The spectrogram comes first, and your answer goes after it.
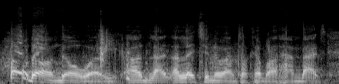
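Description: A man's voice: low-pitched, brisk, highs cut off, noisy background. A Nigerian-accented man in his forties presenting a morning TV show in an informal studio style.

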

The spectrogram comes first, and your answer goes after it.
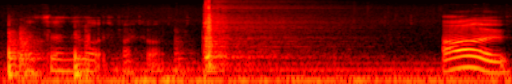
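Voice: medium pitch, steady tone, takes it slowly, loud music behind the voice. A scared horror game streamer giving casual gameplay commentary, muttering uneasily to themselves. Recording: loud buzzing and clicking game noise.

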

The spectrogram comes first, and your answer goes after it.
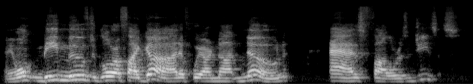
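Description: A man's voice: a little high, moderate pace. Man preaching at a pulpit microphone. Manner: conversational preaching with light humorous asides. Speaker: pastor. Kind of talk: sermon.

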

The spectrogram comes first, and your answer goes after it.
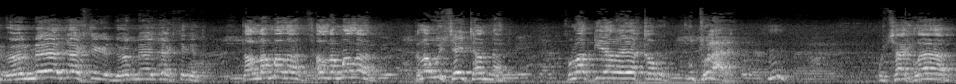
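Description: A fiery older man rails in a strikingly high, piercing voice, hurling insults and chanting repeated lists. His voice rings with echo, and a crowd murmurs behind him. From Turkey. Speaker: local villager commenting on politics. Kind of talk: angry political rant. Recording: echoey, crowd audible behind.

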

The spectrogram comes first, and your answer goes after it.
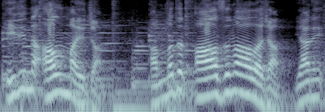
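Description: Young male gaming streamer, high-pitched, excitable and joking live commentary, faint music underneath. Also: moderate pace. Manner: excitable, joking, shouts often.

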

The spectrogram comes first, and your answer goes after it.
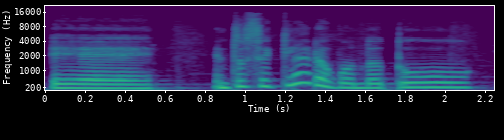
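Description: Soft music plays behind a Chilean company manager in her fifties as she talks slowly and expressively in a mellow, medium-pitched voice. Guesting in a relaxed office studio interview, she speaks thoughtfully through a desk boom mic, often using fillers and restarting her sentences.

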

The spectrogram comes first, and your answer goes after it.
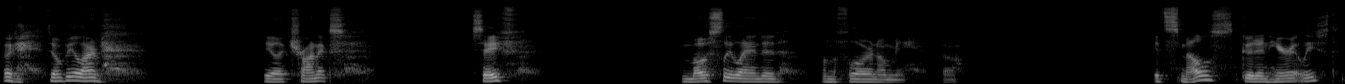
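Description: A man filming a casual home vlog, excitable and bursting into loud disbelief. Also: mid-range voice, slow pace, pauses often. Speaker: video creator.

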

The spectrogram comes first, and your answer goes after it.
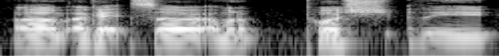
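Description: The host of this casual livestream chat is a young adult man, informal and sweary, broadcasting via video call from an indoor room. He has a lowish voice with a level tone and a moderate pace.

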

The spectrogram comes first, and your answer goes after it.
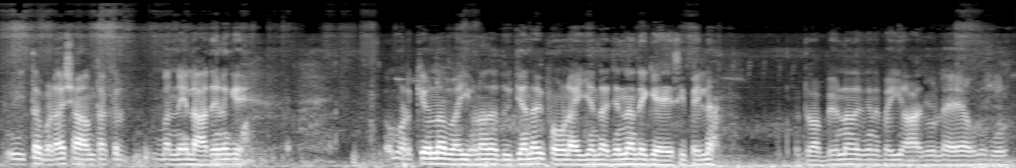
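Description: Outdoor noise from machinery runs clearly behind a Punjabi man with a mid-range voice. He talks like a farm vlogger, casual and folksy, chatting to viewers and calling out to workers in everyday village speech. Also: mid-range voice, completely flat delivery, a little fast, a little mellow. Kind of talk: casual vlog chat. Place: outdoors in farm fields beside a running harvester.

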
